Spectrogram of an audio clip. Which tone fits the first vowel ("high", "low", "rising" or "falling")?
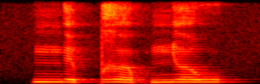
low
